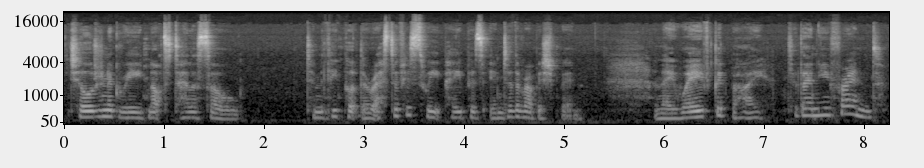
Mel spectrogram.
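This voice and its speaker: Lady reading a kids bedtime story, bit low and husky, expressive storyteller. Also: moderate pace. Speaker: children's storyteller.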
